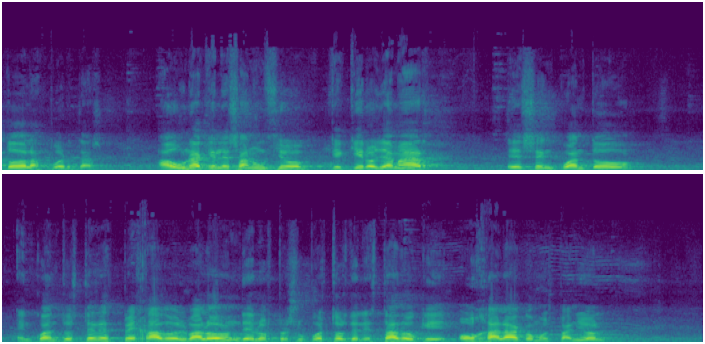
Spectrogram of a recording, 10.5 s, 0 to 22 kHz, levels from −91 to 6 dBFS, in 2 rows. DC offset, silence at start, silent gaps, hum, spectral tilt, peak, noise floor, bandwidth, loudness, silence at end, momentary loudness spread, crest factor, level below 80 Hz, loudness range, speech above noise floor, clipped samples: under 0.1%; 0 s; none; none; -6 dB/octave; 0 dBFS; -41 dBFS; 13.5 kHz; -16 LUFS; 0.5 s; 11 LU; 16 dB; -44 dBFS; 4 LU; 26 dB; under 0.1%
